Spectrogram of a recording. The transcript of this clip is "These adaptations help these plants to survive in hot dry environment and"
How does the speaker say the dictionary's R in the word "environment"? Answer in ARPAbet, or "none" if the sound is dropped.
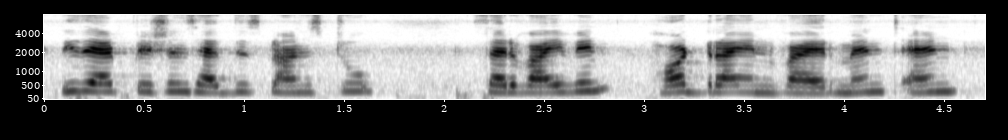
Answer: none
